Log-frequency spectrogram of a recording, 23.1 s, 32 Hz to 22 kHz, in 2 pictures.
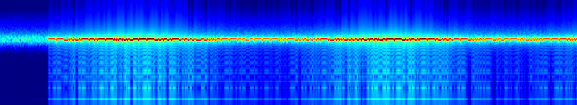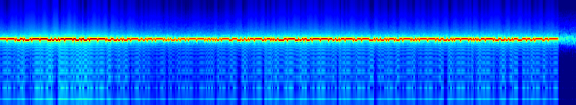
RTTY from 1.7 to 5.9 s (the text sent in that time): KYDM UPIT BQOP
